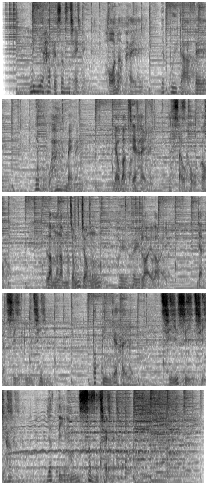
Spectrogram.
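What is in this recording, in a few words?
Chinese Cantonese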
